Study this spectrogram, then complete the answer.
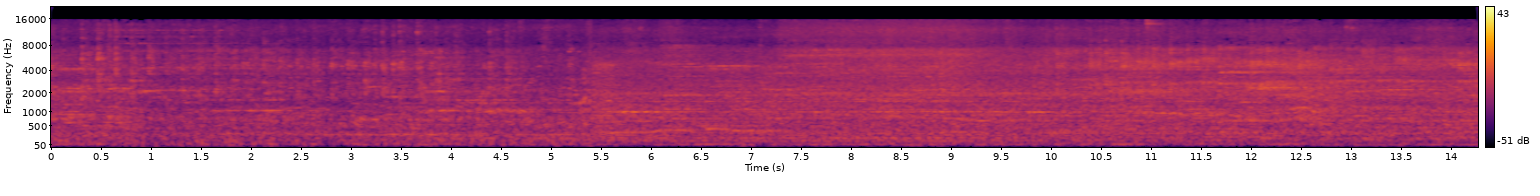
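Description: A crowd chatters and murmurs all around outdoors.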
